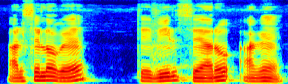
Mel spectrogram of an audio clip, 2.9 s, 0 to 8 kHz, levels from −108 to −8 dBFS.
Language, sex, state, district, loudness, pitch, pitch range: Chakma, male, Tripura, West Tripura, -16 LUFS, 130 Hz, 115-145 Hz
